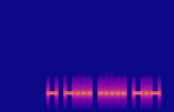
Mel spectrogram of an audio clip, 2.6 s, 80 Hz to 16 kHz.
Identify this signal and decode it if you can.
Morse code, heard as a keyed tone, about 28 wpm, 700 Hz. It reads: TB5K
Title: DXCC-100 Call Signs - 4 Characters - 28wpm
